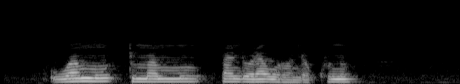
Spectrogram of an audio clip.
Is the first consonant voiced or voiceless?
voiced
